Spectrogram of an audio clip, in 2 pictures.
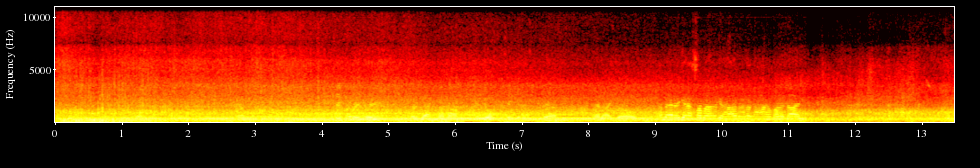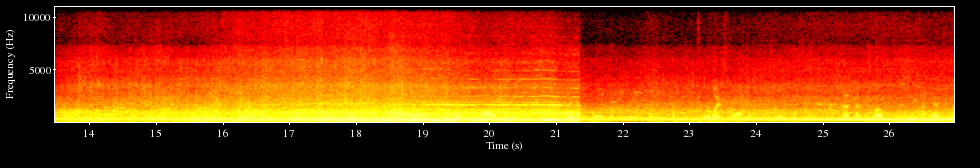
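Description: Water rushes and splashes against a speeding boat's hull.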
